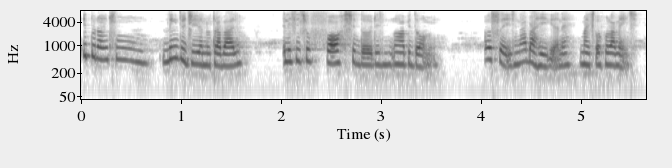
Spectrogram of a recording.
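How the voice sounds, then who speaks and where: A man narrating a story in a jokey, chatty way, his voice sped up and pitched into a chipmunk voice. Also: quick pace, gravelly, fairly bright tone, heavily acted. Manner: jokey, chatty, self-mocking.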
